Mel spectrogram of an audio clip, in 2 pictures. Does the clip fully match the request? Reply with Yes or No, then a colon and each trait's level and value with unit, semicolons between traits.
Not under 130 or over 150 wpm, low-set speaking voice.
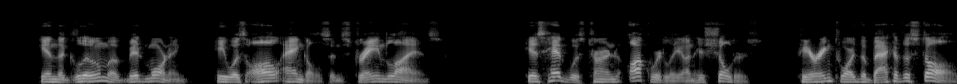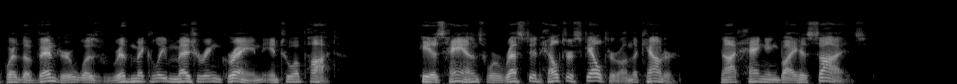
No: average, 165 wpm; low, 120 Hz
